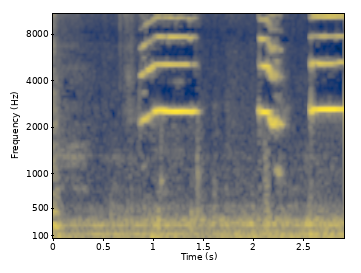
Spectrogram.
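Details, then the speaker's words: Brake pedal pushed hard: three sharp, high-pitched squeals with slight hissing from under the dash, caused by a vacuum leak at the vacuum brake booster when the pedal pushes the plunger in. "Okay, customer states that when you push on the brake pedal really hard, it sounds like there is a child screaming under the dash."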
